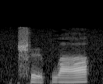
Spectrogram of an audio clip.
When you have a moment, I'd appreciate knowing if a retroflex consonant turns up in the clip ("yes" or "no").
yes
